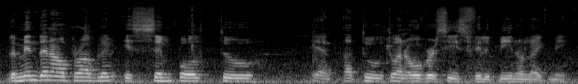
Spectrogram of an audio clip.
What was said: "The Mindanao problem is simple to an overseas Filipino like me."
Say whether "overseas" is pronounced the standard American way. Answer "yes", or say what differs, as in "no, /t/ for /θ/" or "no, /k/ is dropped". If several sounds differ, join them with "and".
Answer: no, /s/ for /z/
